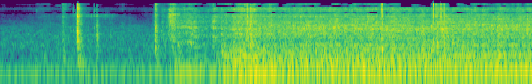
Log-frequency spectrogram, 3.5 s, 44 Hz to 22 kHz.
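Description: A Kubota RTV 900 utility vehicle engine cranks briefly, then catches and settles into a loud, steady idle close by.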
